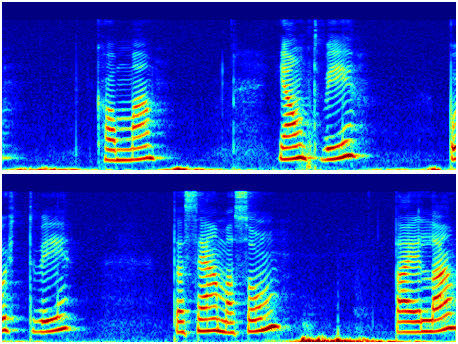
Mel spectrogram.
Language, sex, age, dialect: Faroese, female, 15-35, Suðurstreymoy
